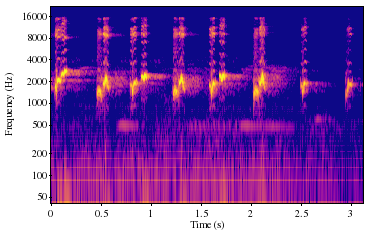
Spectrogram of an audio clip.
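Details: Sooty-headed bulbul in rapid, sharp chattering song used as a lure to get untrained bulbuls singing quickly: short bubbly, slurred whistled notes in bursts about every half second, some with a drawn-out tail.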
